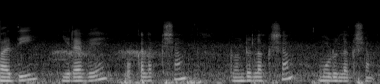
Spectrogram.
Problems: constant background noise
